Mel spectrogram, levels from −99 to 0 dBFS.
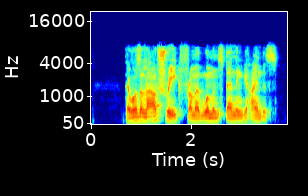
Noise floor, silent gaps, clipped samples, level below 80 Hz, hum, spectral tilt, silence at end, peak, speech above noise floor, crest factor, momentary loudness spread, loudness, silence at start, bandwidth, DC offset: -78 dBFS; none; under 0.1%; -60 dBFS; none; -3.5 dB/octave; 0.25 s; -2 dBFS; 60 dB; 16 dB; 7 LU; -19 LUFS; 0.7 s; 7.8 kHz; under 0.1%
